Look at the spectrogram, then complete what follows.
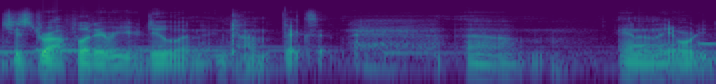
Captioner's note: sighs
